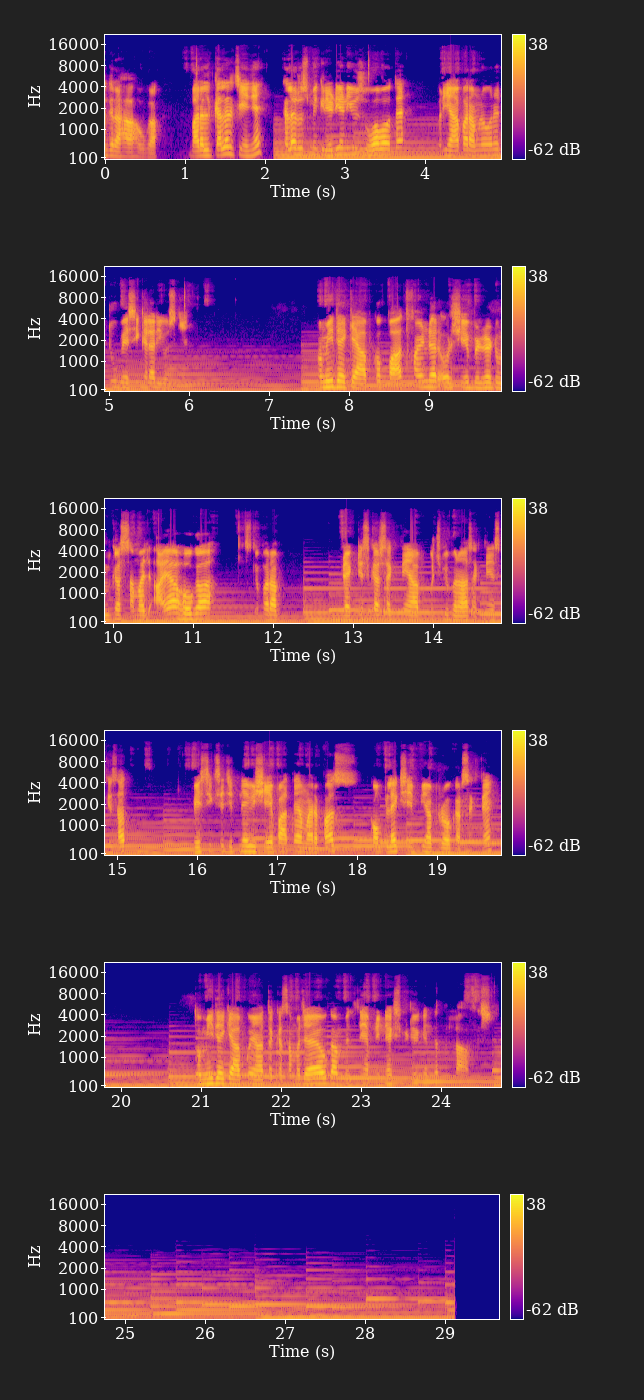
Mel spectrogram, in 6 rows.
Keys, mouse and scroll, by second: 2.8 v, 3.2-8.7 drag.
